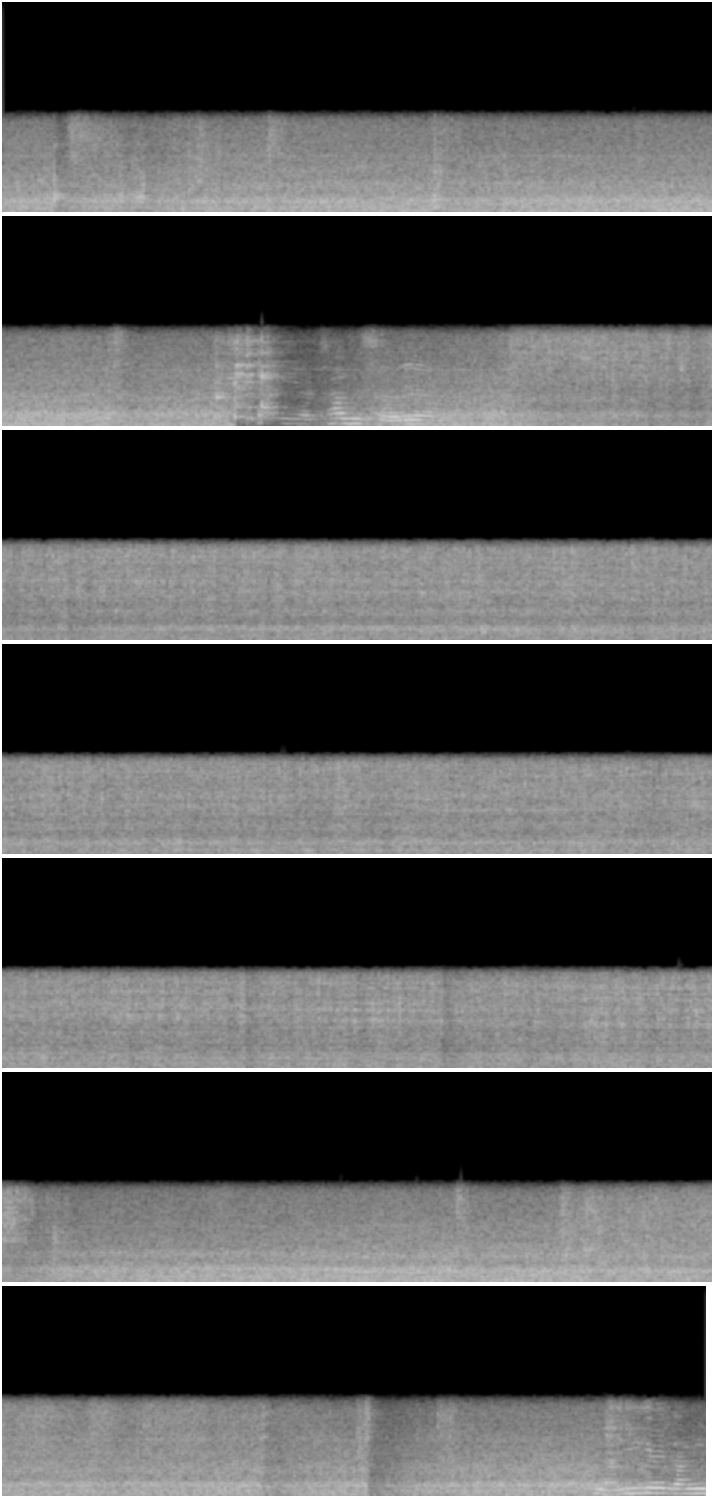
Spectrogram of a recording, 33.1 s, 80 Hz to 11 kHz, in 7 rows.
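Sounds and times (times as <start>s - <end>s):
faucet water pouring into metal cup: 8.1s - 23.9s.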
